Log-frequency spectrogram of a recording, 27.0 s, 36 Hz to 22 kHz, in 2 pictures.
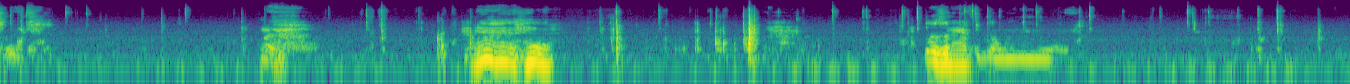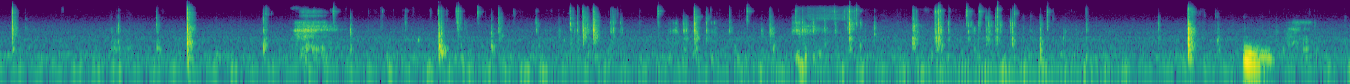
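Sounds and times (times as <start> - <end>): plastic keyboard clicks: 3.6 - 4.6, 8.3 - 11.0, 11.6 - 13.8, 16.1 - 24.2, 25.0 - 25.8.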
